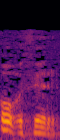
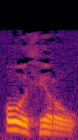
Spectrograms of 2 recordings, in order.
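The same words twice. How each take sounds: First: أؤثر said with both hamzas, a glottal catch after u; original form. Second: أوثر said with a long u, the second hamza gone; changed form. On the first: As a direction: say أؤثر as u'thir, softer and lower. (أؤثر بهمزتين ظاهرتين، بصوت أخفض) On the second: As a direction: say أوثر as uuthir, no catch after the first vowel. (أوثر بواو مدية دون همزة ثانية) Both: Shown as a demonstration. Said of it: "أصله".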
